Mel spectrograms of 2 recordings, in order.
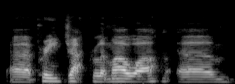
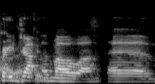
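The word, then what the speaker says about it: Prix Jacques le Marois: She took the pre-Jack Lamawa. Did I say that right? You butchered that. You butchered that. Pre-Jack Lamawa.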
